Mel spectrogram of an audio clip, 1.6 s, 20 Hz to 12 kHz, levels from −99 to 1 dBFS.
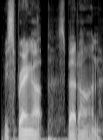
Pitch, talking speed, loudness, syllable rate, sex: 85 Hz, 195 wpm, -20 LUFS, 3.6 syllables/s, male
